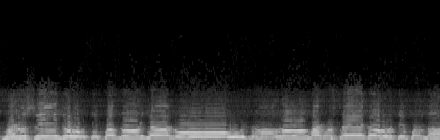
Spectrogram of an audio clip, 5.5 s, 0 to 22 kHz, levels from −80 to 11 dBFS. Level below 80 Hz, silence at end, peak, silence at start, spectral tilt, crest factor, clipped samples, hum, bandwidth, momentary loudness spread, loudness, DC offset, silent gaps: -44 dBFS; 0 s; -4 dBFS; 0 s; -5.5 dB/octave; 10 dB; under 0.1%; none; 8.8 kHz; 5 LU; -15 LUFS; under 0.1%; none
